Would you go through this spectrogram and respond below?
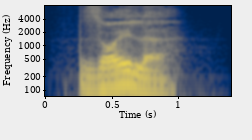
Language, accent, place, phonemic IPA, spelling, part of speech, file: German, Germany, Berlin, /ˈzɔʏ̯lə/, Säule, noun, De-Säule.ogg
- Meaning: 1. column, pillar 2. gas pump (clipping of Zapfsäule)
